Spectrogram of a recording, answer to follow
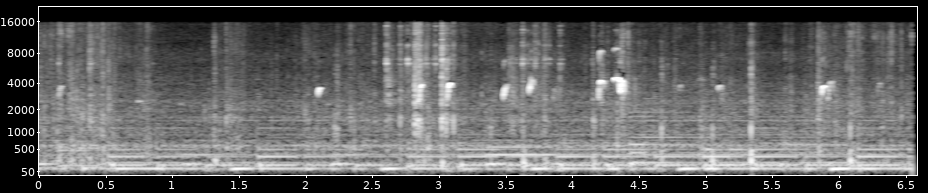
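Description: Background music, with domestic chicken chicks peeping in short, high cheeps, several of them between about two and four and a half seconds in.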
